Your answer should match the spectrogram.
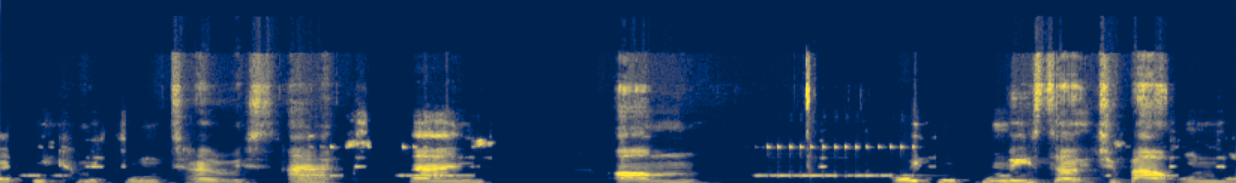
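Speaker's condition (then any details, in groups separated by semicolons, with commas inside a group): Motor neurone disease; bulbar onset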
